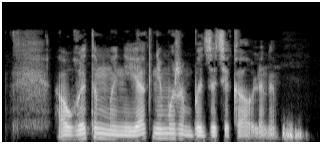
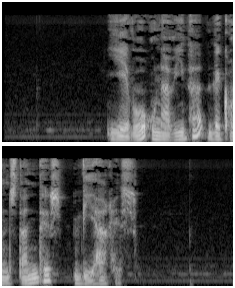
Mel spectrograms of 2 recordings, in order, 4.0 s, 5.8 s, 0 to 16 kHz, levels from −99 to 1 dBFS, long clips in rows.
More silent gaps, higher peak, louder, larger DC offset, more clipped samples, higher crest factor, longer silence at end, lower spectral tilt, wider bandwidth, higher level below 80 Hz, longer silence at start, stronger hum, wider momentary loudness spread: neither; about the same, -2 dBFS vs -2 dBFS; first, -19 LUFS vs -26 LUFS; neither; neither; second, 18 dB vs 26 dB; second, 0.25 s vs 1.2 s; about the same, -5 dB/octave vs -4 dB/octave; second, 7.8 kHz vs 12 kHz; second, -58 dBFS vs -46 dBFS; second, 0.15 s vs 1.3 s; neither; first, 13 LU vs 7 LU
